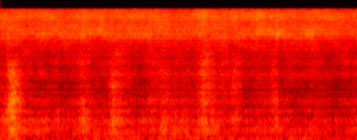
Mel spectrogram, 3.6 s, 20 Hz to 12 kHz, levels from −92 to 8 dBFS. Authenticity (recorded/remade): remade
